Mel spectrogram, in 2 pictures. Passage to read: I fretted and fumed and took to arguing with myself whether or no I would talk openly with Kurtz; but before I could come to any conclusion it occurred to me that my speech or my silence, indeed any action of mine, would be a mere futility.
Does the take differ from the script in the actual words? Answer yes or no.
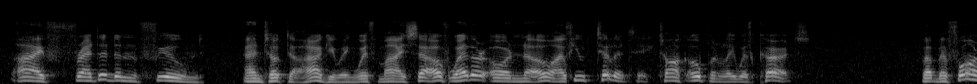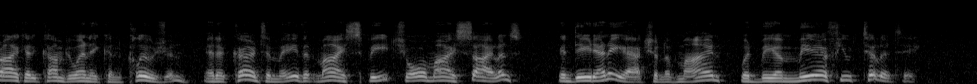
yes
